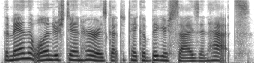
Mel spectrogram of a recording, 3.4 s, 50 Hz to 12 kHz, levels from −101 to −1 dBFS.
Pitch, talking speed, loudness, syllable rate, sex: 210 Hz, 265 wpm, -18 LUFS, 5.6 syllables/s, female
